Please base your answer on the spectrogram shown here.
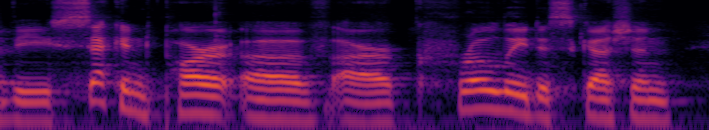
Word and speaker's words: Crowley: on stage for the second part of our crowley discussion crowley crowley i won last time remember you know ozzy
